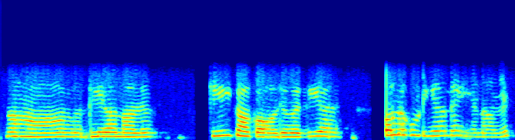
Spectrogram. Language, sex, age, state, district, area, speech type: Punjabi, female, 18-30, Punjab, Muktsar, rural, conversation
